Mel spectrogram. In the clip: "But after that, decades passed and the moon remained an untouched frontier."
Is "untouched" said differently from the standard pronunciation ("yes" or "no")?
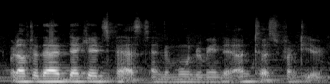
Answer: yes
